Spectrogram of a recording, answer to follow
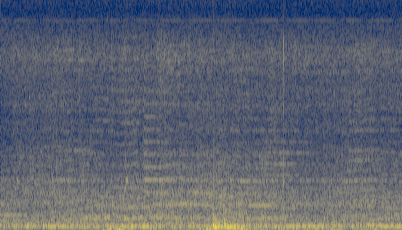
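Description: Music and crowd noise from a football stadium crowd, with sustained tones and a louder swell about two seconds in.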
